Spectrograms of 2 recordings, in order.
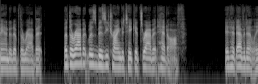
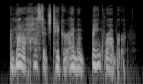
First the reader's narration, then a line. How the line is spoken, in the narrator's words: the bank robber whimpered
